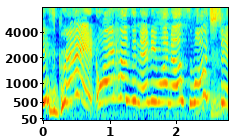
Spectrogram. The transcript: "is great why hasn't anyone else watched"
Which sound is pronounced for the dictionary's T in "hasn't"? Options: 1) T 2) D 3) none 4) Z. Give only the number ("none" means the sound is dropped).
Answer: 1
